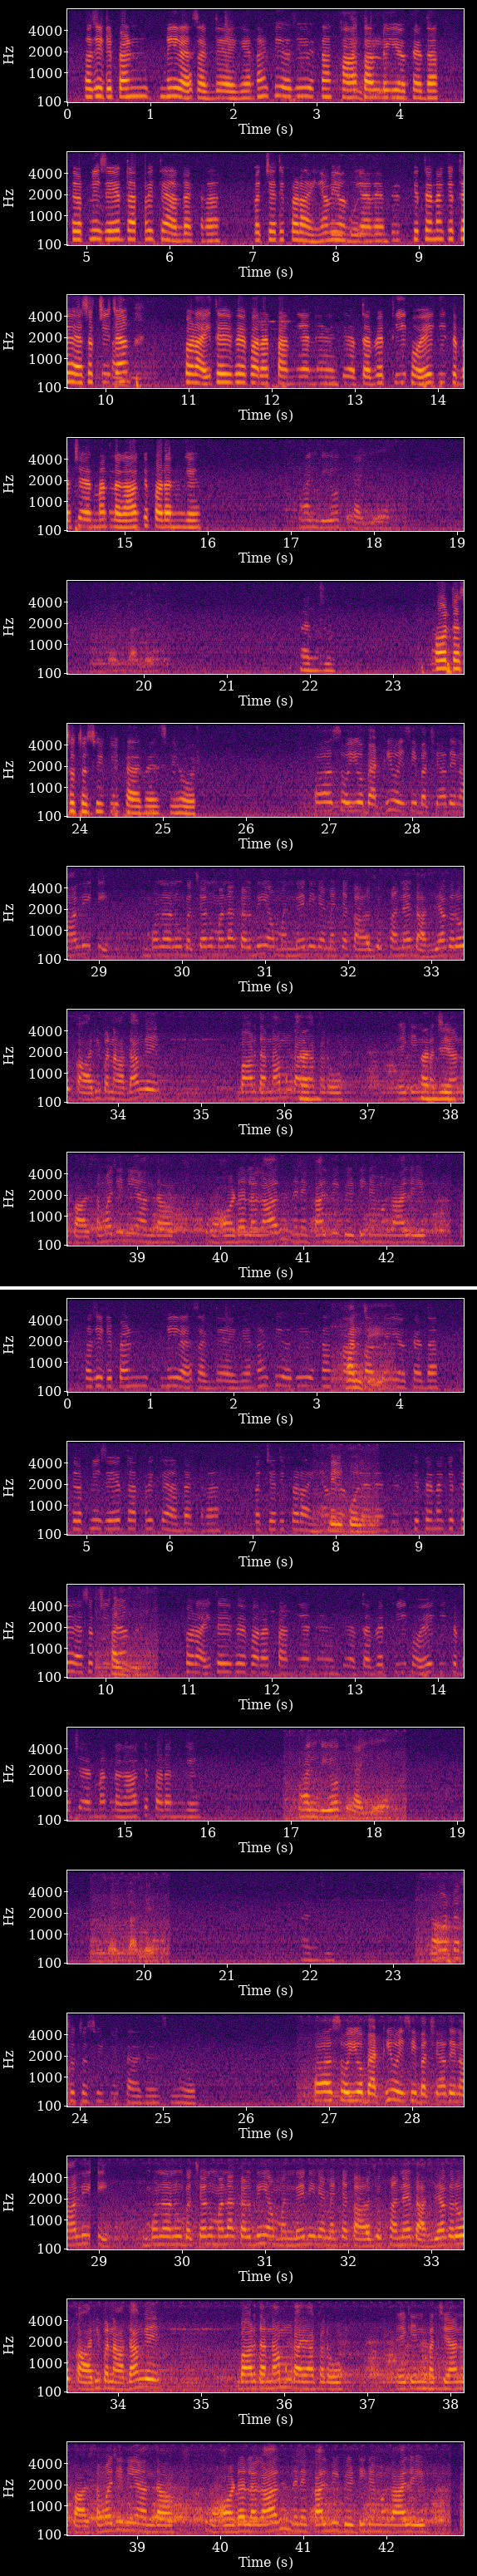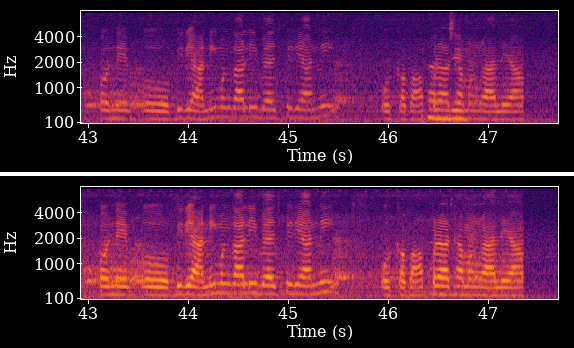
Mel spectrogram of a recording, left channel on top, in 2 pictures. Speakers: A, on the left (about 85°); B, on the right (about 65°).
A: ਹਜੇ ਡਿਪੈਂਡ ਨਹੀਂ ਰਹਿ ਸਕਦੇ ਹੈਗੇ ਨਾ ਕਿ ਅਸੀਂ ਆਪ ਖਾ
B: ਹਾਂਜੀ
A: ਕਰ ਲਈਏ ਉੱਥੇ ਦਾ ਫਿਰ ਆਪਣੀ ਸਿਹਤ ਦਾ ਵੀ ਧਿਆਨ ਰੱਖਣਾ ਬੱਚੇ ਦੀ ਪੜ੍ਹਾਈਆਂ ਵੀ
B: ਬਿਲਕੁਲ
A: ਹੁੰਦੀਆਂ ਨੇ ਕਿਤੇ ਨਾ ਕਿਤੇ ਇਹ ਸਭ ਚੀਜ਼ਾਂ
B: ਹਾਂਜੀ
A: ਪੜ੍ਹਾਈ ਤੇ ਵੀ ਫੇਰ ਫਰਕ ਪੈਂਦਾ ਤਬੀਅਤ ਠੀਕ ਹੋਏਗੀ ਤੇ ਬੱਚੇ ਮਨ ਲਗਾ ਕੇ ਪੜ੍ਹਨਗੇ।
B: ਹਾਂਜੀ ਉਹ ਤੇ ਹੈਈਏ ਆ ਸਹੀ ਗੱਲ ਏ।
A: ਹਾਂਜੀ
B: ਹਾਂ
A: ਹੋਰ ਦੱਸੋ ਤੁਸੀਂ ਕੀ ਕਰ ਰਹੇ ਸੀ ਹੋਰ
B: ਬਸ ਉਹੀ ਉਹ ਬੈਠੀ ਹੋਈ ਸੀ ਬੱਚਿਆਂ ਦੇ ਨਾਲ ਹੀ ਉਹਨਾਂ ਨੂੰ ਬੱਚਿਆਂ ਨੂੰ ਮਨਾ ਕਰਦੀ ਆ ਮੰਨਦੇ ਨੀ ਨੇ ਮੈਂ ਕਿਹਾ ਘਰ ਜੋ ਖਾਨਾ ਦੱਸਦਿਆਂ ਕਰੋ ਘਰ ਹੀ ਬਣਾ ਦਾਂਗੇ ਬਾਹਰ ਦਾ ਨਾ ਮੰਗਾਇਆ
A: ਹਾਂ
B: ਕਰੋ ਲੇਕਿਨ
A: ਹਾਂਜੀ
B: ਬੱਚਿਆਂ ਨੂੰ ਘਰ ਸਮਝ ਹੀ ਨਹੀ ਆਉਂਦਾ ਔਡਰ ਲਗਾ ਦਿੰਦੇ ਨੇ ਕੱਲ ਵੀ ਬੇਟੀ ਨੇ ਮੰਗਾ ਲਈ ਓਨੇ ਉਹ ਬਰਿਆਨੀ ਮੰਗਵਾ ਲਈ ਵੈਜ ਬਰਿਆਨੀ ਉਹ ਕਬਾਬ
A: ਹਾਂਜੀ
B: ਪਰਾਂਠਾ ਮੰਗਵਾ ਲਿਆ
